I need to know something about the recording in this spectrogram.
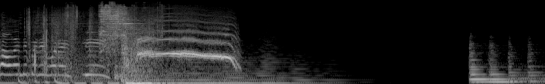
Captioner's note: knife sheathing; jogger screaming; curious music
